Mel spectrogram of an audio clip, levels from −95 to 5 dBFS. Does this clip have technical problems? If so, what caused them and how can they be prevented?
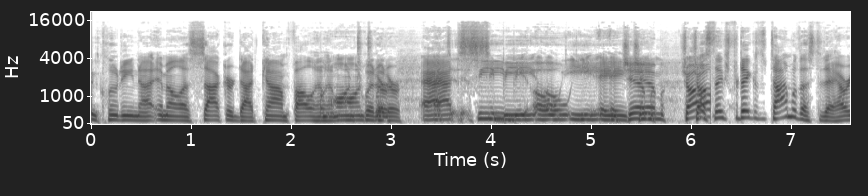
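Yes. From 2.29 s to 6.19 s the speech carries a doubled audio track. A second full-band copy trails the original by about a tenth of a second at roughly the same level, with no decay or room colour, and it cuts in and out abruptly, starting just before "thanks for". The likely cause is the same signal reaching the mix twice, once through a slower path or through an edit leaving two offset copies. To prevent it, monitor and route only one capture path per source and check edits for overlapping duplicate regions.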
